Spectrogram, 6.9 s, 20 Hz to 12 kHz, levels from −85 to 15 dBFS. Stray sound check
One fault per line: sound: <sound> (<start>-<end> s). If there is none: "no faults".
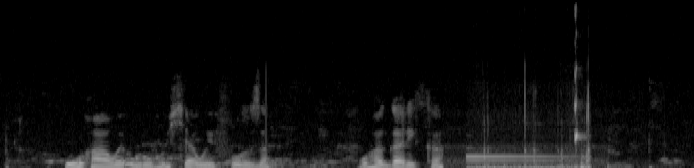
sound: squeak (4.7-5.9 s)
